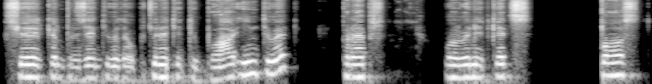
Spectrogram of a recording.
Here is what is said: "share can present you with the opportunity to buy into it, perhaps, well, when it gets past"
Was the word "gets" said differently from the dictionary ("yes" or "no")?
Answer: no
